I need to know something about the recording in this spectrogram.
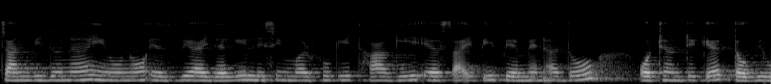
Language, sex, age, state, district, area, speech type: Manipuri, female, 45-60, Manipur, Kakching, rural, read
